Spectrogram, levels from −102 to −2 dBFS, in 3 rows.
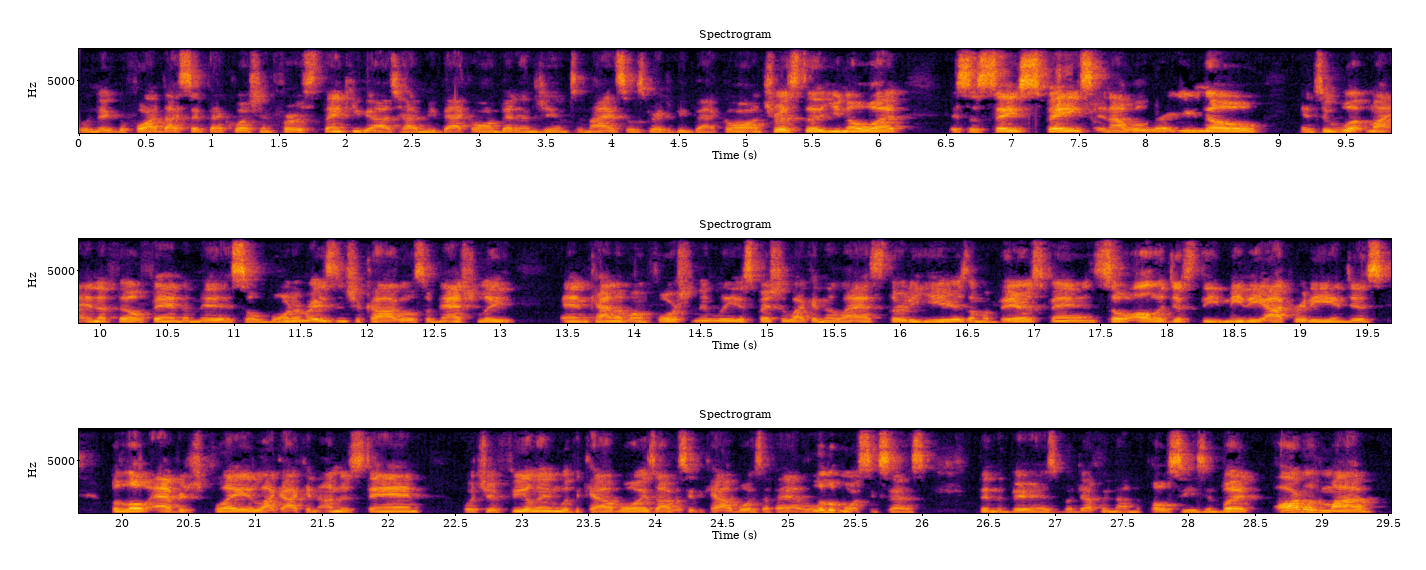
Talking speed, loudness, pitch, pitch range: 225 wpm, -22 LUFS, 120 Hz, 110-130 Hz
